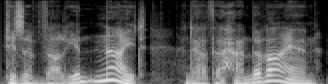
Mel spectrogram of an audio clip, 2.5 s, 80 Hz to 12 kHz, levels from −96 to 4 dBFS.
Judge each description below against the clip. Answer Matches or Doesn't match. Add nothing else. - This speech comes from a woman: Doesn't match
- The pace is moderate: Doesn't match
